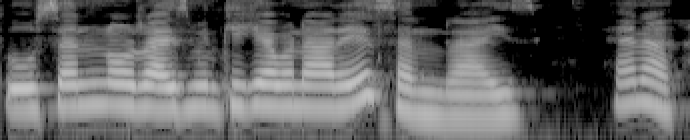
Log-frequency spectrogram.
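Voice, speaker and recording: An Indian woman teaching a school English lesson, reading each English line slowly and then explaining it in Hindi. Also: a little high, dark tone, smooth.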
